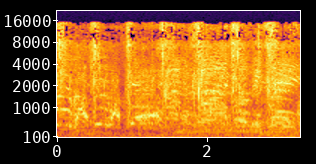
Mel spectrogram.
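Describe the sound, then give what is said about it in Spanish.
A protest crowd in London roars with many voices shouting and chanting together, a loud, continuous mass of sound with no pauses. “Así suena Londres ahora mismo.”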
